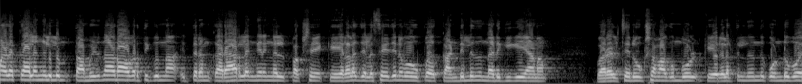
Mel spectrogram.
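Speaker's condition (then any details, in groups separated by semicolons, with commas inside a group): No condition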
